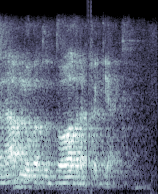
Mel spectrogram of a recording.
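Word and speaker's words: لغة الضاد: सिर्फ इसलिए Arabic language को लुगत-उद-दौत कहा जाता है। आप जानते हो दौत का प्रोनाउंसिएशन कैसे होता है, कहाँ से होता है?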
